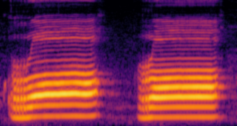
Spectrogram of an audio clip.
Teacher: जुबान की नोक तालू के करीब जाती है। तब हमारे पास र अदा होता है। · Tip of the tongue near the प्लेट। Sometime its light letter और समटाइम हैवी डिपेंड ऑन हरका।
